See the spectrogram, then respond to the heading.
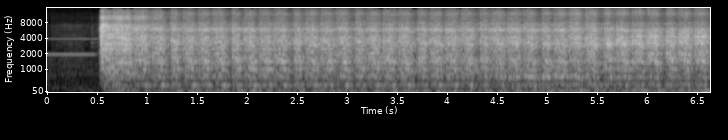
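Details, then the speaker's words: Freshly rebuilt Honda D16Z6 (bad rings, smoking) on first start attempts: starter spins steadily at quick even rhythm but never catches; getting fuel and air but no spark. "It's getting fuel. It's getting spark. It's turning over, but not turning on. Alright, so we figured out that we're not getting any spark."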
